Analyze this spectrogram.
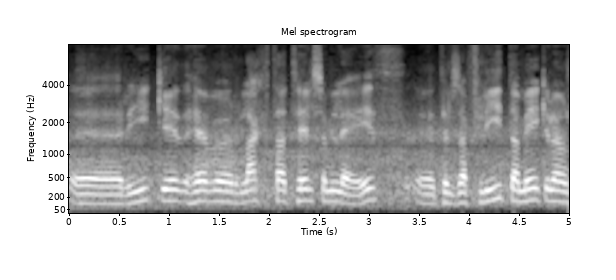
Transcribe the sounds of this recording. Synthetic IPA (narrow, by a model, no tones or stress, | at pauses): riːcɪðɦɛvʏɾlaxt̪θaðt̪ʰɪlsɛmleːjð | t̪ʰɪlɛsaðfliːt̪amɪːcɪlɛɣʏn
